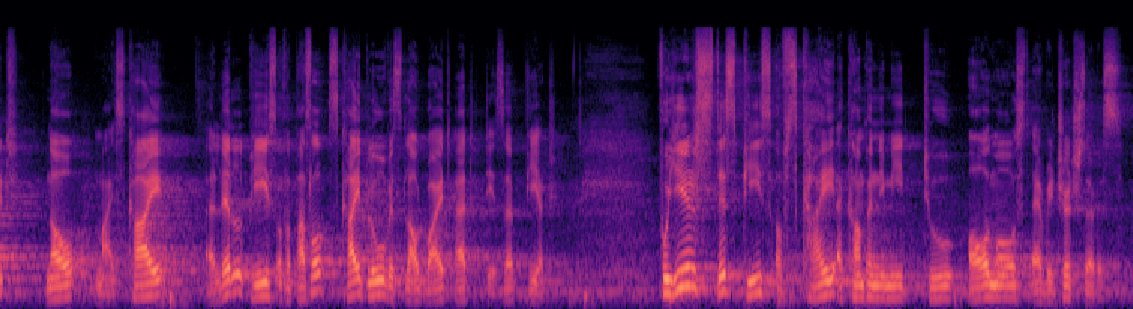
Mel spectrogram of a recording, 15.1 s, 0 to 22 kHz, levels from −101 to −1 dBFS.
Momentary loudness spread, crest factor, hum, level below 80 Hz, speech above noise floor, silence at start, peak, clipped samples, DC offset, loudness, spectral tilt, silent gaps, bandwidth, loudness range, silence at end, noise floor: 17 LU; 20 dB; none; -72 dBFS; 23 dB; 0 s; -14 dBFS; under 0.1%; under 0.1%; -34 LUFS; -5 dB/octave; none; 16 kHz; 4 LU; 0.1 s; -57 dBFS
